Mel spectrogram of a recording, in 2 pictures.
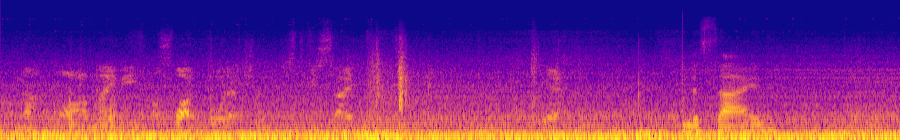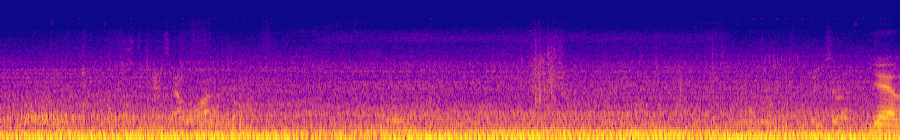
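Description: Forklift engine running steadily at idle while it holds a fuel tank in place, with brief bits of talk over it.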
